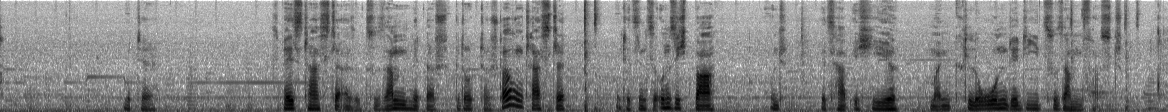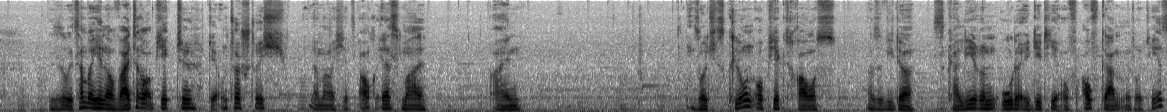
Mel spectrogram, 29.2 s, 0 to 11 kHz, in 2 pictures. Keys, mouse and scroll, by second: 1.1 ctrl+click, 1.9 ctrl+click, 2.8 ctrl+click, 3.9 ctrl+click, 6.3 ctrl+click, 10.4-11.4 scroll down 2, 11.4-12.0 scroll down 2, 12.9 click, 14.0 space, 17.4 click, 19.1 ctrl+click, 19.7 ctrl+click, 21.8 ctrl+click, 27.7 click.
